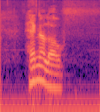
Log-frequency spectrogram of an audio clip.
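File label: "Hengelo", Dutch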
